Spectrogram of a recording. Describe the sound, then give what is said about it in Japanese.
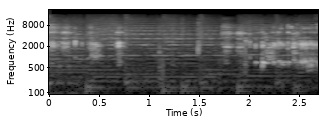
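Beer being poured and spilling, with a bubbly, trickling pour and scattered drips and splatters, lasting a few seconds with no voices. “こぼしてどうすんだ。”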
